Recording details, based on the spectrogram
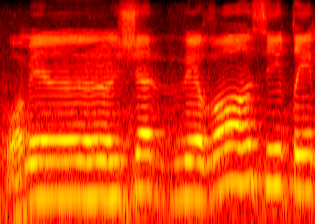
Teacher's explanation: جب تک الف ادا نہ ہو جائے، جب تک اسی طرح سے منہ بھر کے آواز کو جاری رکھنا ہے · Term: غین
